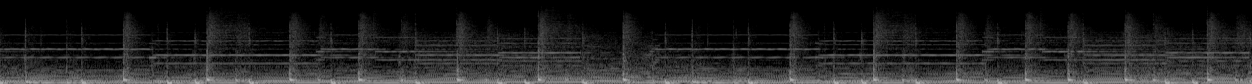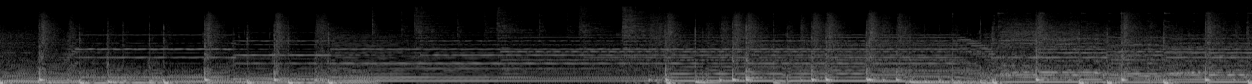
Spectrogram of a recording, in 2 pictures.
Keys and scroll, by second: 4.8 s, 6.3-8.1 typing, 10.4 shift+d, 13.4-14.2 typing, 17.1 ctrl+z, 24.6 ctrl+z.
